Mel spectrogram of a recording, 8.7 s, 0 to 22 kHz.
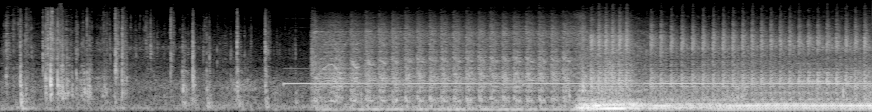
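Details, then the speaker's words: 2009 Dodge Charger 3.5 engine, just bought: cranks, catches and idles with a steady knock about three beats a second; engine to be pulled and replaced. "back with another one 09 Dodge Charger just bought this one see got a motor knut going to see what it sound like"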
